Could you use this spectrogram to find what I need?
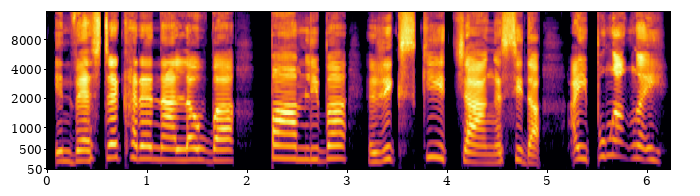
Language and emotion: Manipuri, surprised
